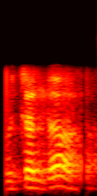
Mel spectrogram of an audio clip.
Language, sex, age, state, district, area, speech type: Odia, male, 18-30, Odisha, Puri, urban, conversation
